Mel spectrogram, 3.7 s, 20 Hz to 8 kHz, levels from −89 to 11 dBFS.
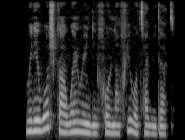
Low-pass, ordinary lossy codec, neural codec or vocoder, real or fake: none; none; codec, 16 kHz, 8 kbps, FreqCodec, larger model; fake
